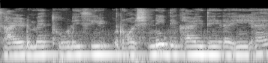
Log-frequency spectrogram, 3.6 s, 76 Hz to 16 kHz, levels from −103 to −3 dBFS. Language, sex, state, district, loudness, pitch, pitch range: Hindi, male, Madhya Pradesh, Dhar, -14 LUFS, 160 Hz, 155-160 Hz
